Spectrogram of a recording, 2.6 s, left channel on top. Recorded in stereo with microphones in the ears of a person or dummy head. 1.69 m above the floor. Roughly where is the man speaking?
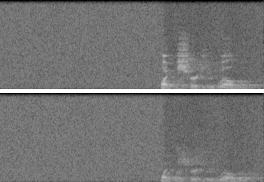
Left.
